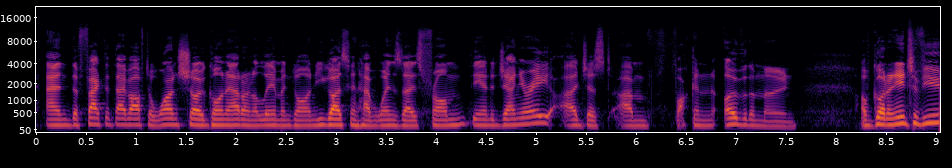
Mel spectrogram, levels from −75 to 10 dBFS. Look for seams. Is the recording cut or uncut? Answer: uncut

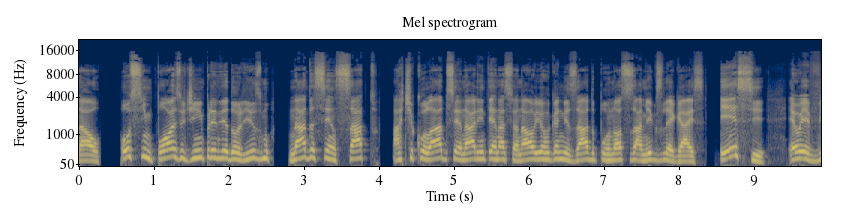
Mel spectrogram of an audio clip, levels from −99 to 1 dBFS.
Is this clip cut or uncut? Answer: cut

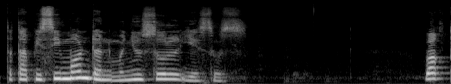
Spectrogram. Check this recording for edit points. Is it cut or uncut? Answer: cut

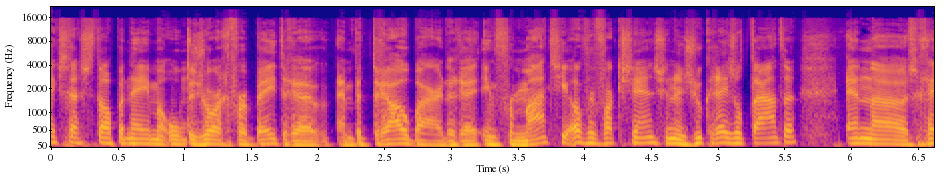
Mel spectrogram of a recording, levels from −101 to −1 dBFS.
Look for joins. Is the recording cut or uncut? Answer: cut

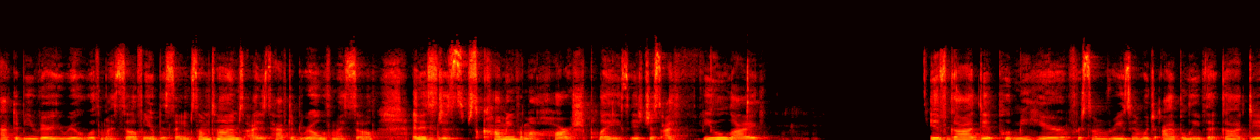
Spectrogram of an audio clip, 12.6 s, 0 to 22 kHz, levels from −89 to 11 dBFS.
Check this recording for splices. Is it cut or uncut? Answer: cut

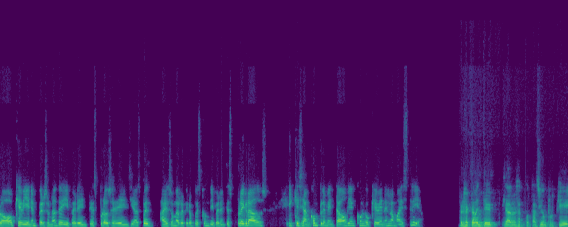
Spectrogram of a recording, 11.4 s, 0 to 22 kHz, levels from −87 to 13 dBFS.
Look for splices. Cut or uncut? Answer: cut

